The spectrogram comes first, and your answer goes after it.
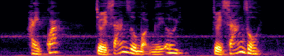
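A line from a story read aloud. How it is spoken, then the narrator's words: Joyful group cheering. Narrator (Vietnamese): ai nấy đều vui mừng mà reo lên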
